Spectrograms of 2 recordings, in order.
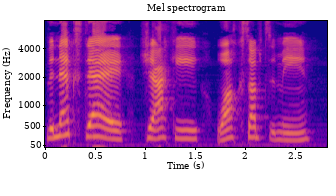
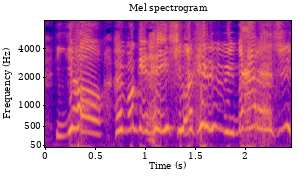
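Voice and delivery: laughing mock anger; 11 semitones higher, 9 dB louder, faster than usual. [name] laughing yet annoyed.

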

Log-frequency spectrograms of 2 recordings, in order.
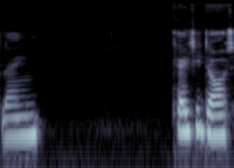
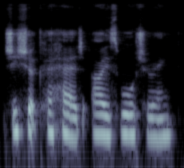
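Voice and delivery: plain reading voice

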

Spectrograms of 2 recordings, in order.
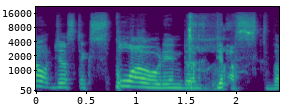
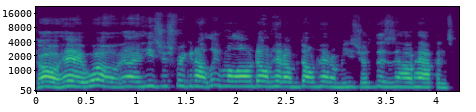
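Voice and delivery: higher, hurried imitation of Richard Pryor; Richard Pryor bit; 8 semitones higher, faster than usual. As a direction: play Pryor trying to calm the crowd. Pryor voiced calming crowd.

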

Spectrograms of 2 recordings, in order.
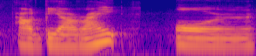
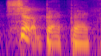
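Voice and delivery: louder mock scold at backpack; 2 semitones higher, 9 dB louder than usual. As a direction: bark it at the backpack. Scolding backpack to cover noise.

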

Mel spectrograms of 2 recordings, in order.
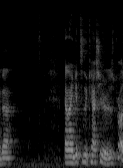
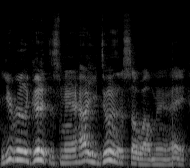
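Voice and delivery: put-on drunk guy; 3 semitones higher, 5 dB louder than usual. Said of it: "There was this one really drunk dude".

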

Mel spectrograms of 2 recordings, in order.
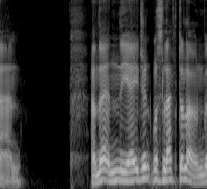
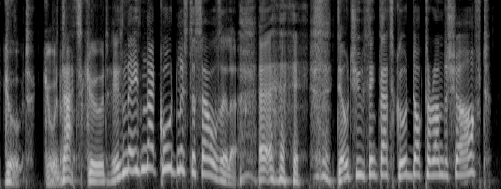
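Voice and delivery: higher, jittery fake-cheery voice with a laugh; nervous forced cheer; 10 semitones higher than usual. Bucket turns to his colleagues, jittery and forced. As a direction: beg the others to agree.

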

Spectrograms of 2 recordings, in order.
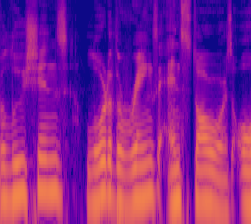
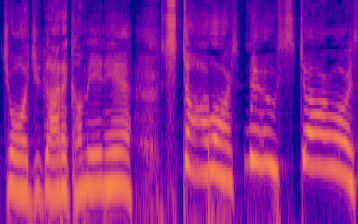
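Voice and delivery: high-pitched mock scream, drawn out at the end; retold excited scream; 9 semitones higher, slower than usual. Kid calling brother in to see new trailer, retold scream. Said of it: "screaming at the top of my lungs".

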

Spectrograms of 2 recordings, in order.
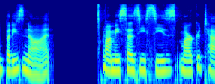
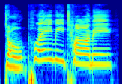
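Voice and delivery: mock-furious shout, much louder and higher; violent outburst; 6 semitones higher, 13 dB louder, slower than usual. Stabler kicking the table at Tommy, acted angry shout. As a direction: bellow a threat as the tough cop. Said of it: "he kicks the table violently".

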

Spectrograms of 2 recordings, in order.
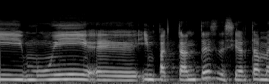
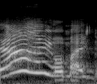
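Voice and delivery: much higher, louder exclamation; overwhelmed exclamation; 11 semitones higher, 6 dB louder, slower than usual. Retold or imitated. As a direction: gasp it out, swamped. Overwhelmed by languages.

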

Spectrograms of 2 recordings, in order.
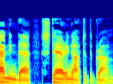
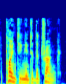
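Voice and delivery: usual speaking voice

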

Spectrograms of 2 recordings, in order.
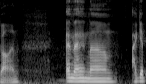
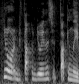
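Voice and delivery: higher, fast snippy imitation; mock drunk girl; 11 semitones higher, faster than usual. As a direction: toss it back like a drunk, indignant girl. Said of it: "she turns around".

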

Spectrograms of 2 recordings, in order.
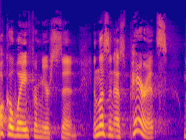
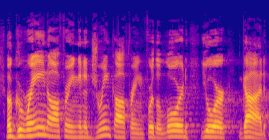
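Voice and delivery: ordinary talk, nothing marked

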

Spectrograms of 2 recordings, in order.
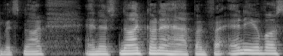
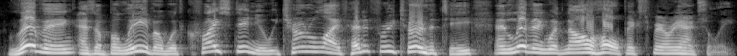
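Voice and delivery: loud, driving preacher cadence; forceful preaching; 6 semitones higher, 6 dB louder than usual. Real, not acted. Preacher driving the point home to his congregation, loud and forceful.

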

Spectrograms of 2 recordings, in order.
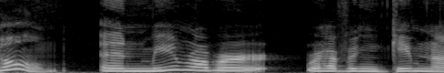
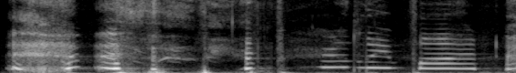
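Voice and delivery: giggling through the intro line; can't keep a straight face; laughing; 14 semitones higher than usual. Real, not acted. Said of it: "Say with a straight face".

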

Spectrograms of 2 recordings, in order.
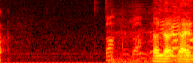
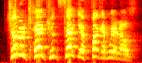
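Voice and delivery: much higher and louder, yelled at the crowd; furious shout; 12 dB louder than usual. Real, not acted. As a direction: bellow it at them in full fury. Repeats the slogan, yelling at protesters.

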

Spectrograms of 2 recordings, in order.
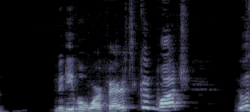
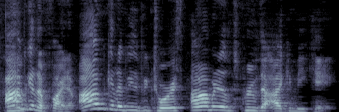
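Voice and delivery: mock defiant boast; 6 semitones higher, 3 dB louder than usual. Acting out brother's defiant boast.

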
